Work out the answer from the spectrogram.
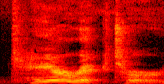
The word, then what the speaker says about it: character: right and this one there's the ch that says k character now we really haven't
